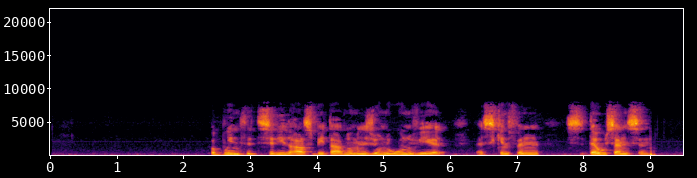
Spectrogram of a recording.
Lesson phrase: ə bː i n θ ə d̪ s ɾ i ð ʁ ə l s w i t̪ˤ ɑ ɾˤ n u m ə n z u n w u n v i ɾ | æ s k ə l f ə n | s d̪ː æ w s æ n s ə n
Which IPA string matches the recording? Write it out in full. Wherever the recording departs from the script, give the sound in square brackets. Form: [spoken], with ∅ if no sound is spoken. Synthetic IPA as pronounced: ə bː i n θ ə d̪ s ɾ i ð ʁ ə [ɾ] s [b] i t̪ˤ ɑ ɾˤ n u m ə n z u n w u n v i ɾ | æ s k ə l f ə n | s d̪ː æ w s æ n s ə n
